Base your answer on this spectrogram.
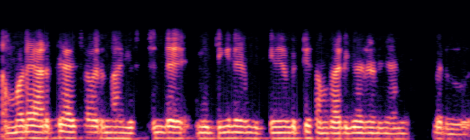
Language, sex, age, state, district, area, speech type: Malayalam, male, 18-30, Kerala, Idukki, urban, conversation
